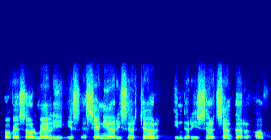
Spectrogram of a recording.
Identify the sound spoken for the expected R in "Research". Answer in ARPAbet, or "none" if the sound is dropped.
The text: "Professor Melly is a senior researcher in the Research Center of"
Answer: R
